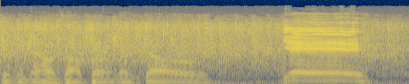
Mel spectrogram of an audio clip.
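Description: Applause from a small audience between songs, with a man's voice in short phrases over the PA and a brief loud held call about three seconds in.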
